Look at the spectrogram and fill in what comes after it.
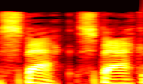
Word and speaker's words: SPAC: From Bloomberg, Berrios and Wilson, SBAC may acquire Bowlero. Bowlero Corp, a operator of bowling centers at SPAC is the proper pronunciation.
